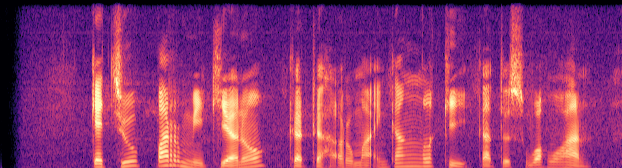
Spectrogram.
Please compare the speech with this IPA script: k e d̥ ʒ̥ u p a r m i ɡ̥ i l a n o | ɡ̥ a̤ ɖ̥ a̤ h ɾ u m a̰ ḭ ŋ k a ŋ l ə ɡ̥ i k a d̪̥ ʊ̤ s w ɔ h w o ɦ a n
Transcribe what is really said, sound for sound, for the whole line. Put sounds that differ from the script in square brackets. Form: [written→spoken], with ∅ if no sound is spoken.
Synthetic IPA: k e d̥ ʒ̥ u p a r m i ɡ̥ i [l→∅] a n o | ɡ̥ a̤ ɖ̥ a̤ h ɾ u m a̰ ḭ ŋ k a ŋ l ə ɡ̥ i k a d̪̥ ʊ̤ s w ɔ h w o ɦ a n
